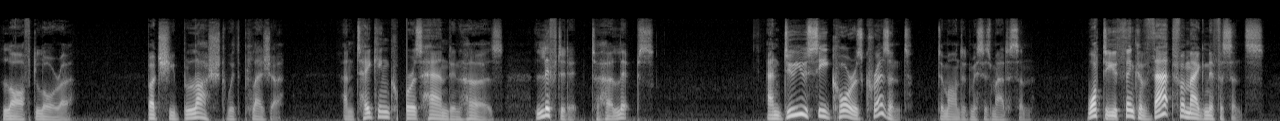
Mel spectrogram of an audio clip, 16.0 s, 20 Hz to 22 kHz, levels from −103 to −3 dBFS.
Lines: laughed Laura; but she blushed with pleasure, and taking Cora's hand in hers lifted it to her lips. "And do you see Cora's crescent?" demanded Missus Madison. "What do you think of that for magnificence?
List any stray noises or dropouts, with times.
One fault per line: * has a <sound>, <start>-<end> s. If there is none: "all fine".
* has a dropout, 5.0-5.1 s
